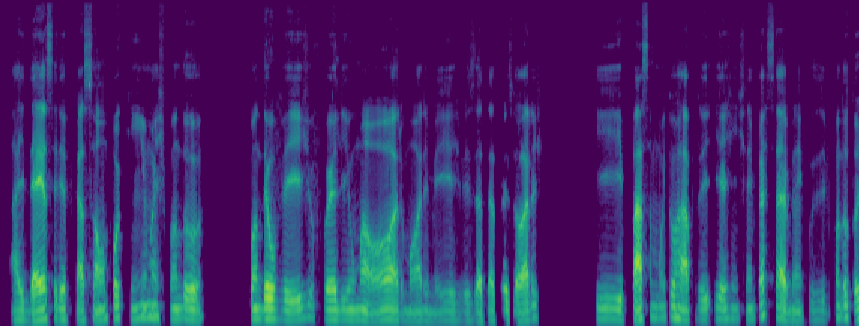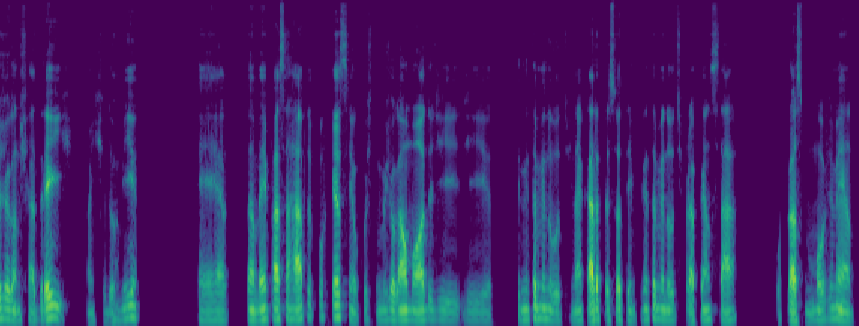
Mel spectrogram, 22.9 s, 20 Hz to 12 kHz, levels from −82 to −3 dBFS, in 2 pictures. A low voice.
Yes: low, 100 Hz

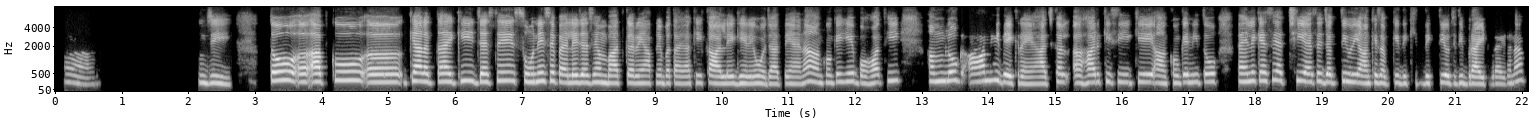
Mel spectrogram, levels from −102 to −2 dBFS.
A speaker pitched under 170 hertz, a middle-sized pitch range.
No: high, 235 Hz; average, 3.3 semitones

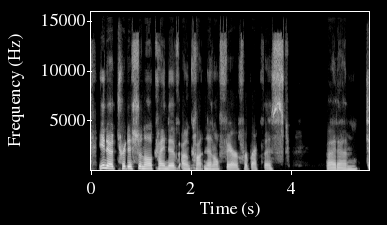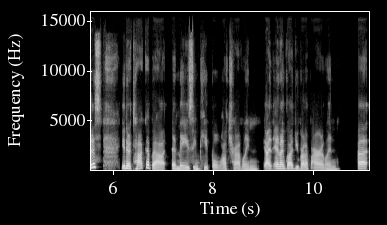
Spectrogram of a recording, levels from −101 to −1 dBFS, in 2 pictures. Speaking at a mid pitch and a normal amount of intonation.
Yes: medium, 160 Hz; average, 4.4 semitones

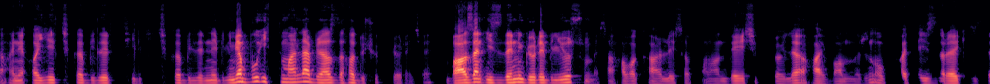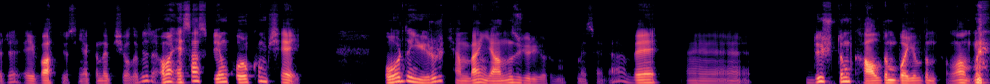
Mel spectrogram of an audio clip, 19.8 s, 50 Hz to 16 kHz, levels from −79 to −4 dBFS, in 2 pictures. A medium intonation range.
Yes: average, 5.0 semitones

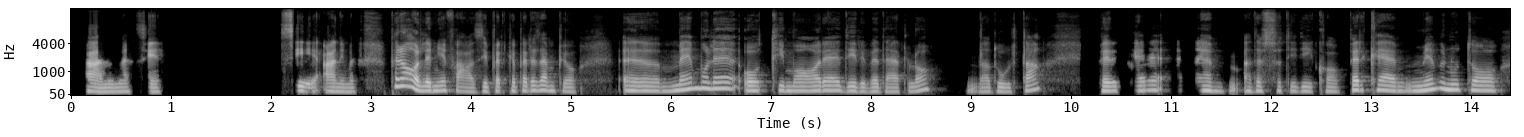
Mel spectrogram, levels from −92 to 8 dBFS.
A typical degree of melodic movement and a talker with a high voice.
No: average, 3.1 semitones; medium, 155 Hz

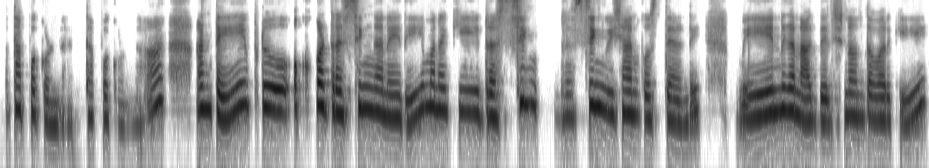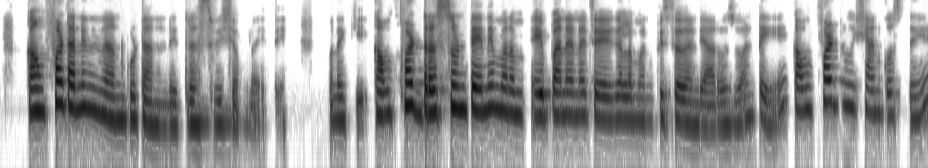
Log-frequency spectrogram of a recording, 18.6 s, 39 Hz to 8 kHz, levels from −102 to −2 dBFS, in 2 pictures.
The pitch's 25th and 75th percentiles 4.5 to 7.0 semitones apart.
Yes: average, 4.9 semitones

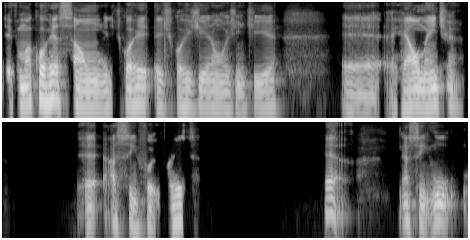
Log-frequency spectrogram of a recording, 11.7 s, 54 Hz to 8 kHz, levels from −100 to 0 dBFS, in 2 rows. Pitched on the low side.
Yes: very low, 95 Hz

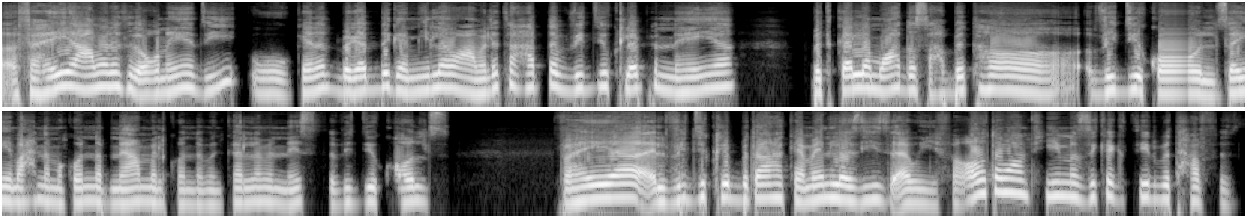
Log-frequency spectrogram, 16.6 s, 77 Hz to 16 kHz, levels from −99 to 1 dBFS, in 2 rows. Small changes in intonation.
No: average, 3.7 semitones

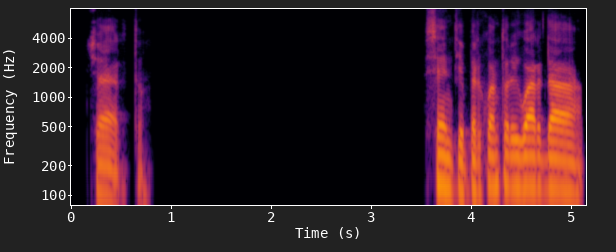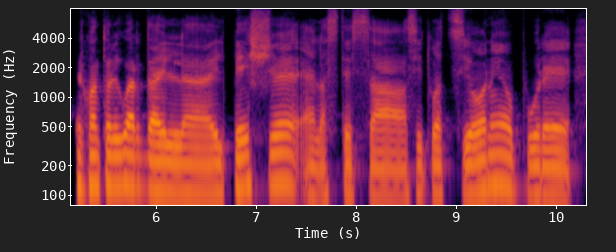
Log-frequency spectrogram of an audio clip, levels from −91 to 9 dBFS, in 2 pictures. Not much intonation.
No: average, 3.8 semitones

